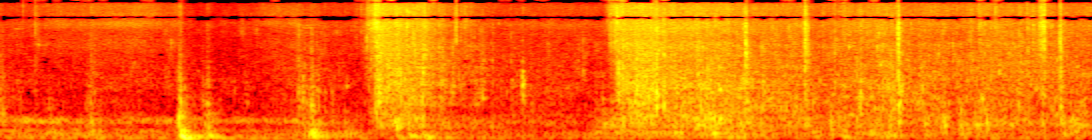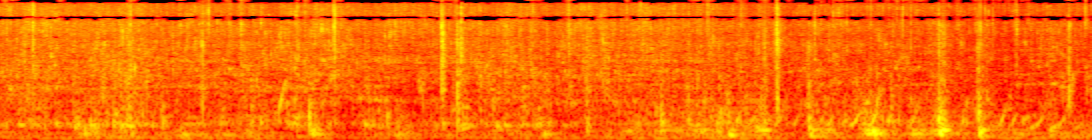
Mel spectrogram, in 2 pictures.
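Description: Water being poured, a steady splashing rush that sets in about three seconds in, with scattered knocks and clunks through it.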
